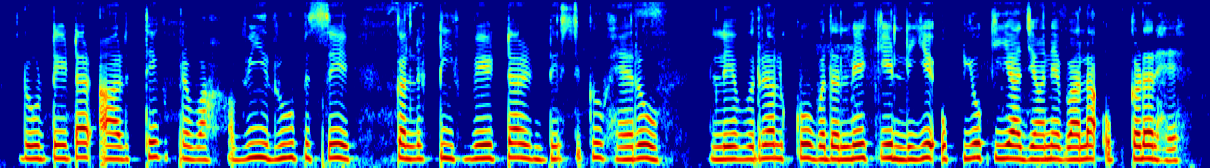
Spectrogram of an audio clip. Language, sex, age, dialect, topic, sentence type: Hindi, female, 46-50, Kanauji Braj Bhasha, agriculture, statement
